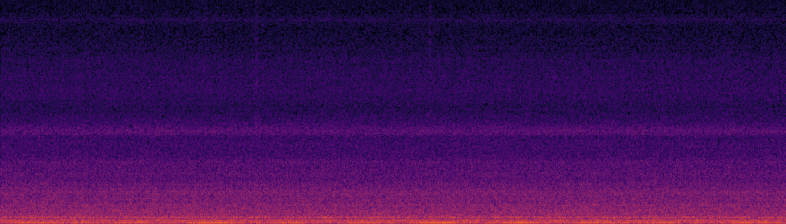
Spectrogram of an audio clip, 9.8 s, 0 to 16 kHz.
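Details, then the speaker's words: Loud steady howling drone from XPG Vento Gentle Typhoon case fans in a Lian-Li O11D Mini ramping up under Cinebench, fan curve capped at 1900rpm, mic placed at the case; howl drops when rpm falls, air whistling through panel vents. "now as you can hear the fan noise went up if i am to stop the semi bench right now i hope you can actually hear the hounding lines went down so when the rpm went down right it's not so noisy it's only when it actually ramped up there is a very loud howling noise"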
